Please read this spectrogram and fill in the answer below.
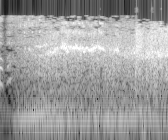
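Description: Cartoon sound effect of a fan gadget blowing a powerful gale: a loud, steady rushing noise with a low hum underneath, swelling up just after the start.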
